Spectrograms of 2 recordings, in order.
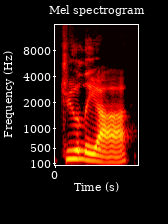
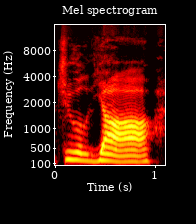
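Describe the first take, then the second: First: The name is said with three separate syllables. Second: The name is said with only two syllables. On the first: The speaker calls it right. "I have always understood Julia" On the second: The speaker calls it wrong. "not Julia"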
